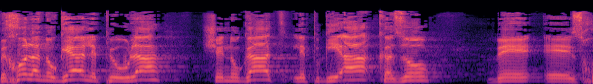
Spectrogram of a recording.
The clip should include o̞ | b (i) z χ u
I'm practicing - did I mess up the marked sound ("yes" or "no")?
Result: yes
